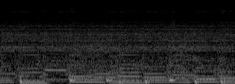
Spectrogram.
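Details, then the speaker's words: Bambu Lab A1 3D printer printing lines over a glued-in steel washer, with a centre bridge added to shorten the span: quiet stepper whine with soft, uneven taps every quarter to half second as the nozzle knocks on raised bridging strands. "I've added a center bus to try to make the span smaller you can hear it's knocking on a bit sticking up"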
